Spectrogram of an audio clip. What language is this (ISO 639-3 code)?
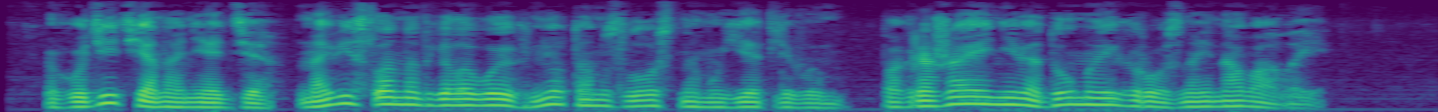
bel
